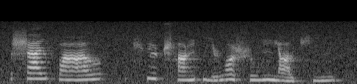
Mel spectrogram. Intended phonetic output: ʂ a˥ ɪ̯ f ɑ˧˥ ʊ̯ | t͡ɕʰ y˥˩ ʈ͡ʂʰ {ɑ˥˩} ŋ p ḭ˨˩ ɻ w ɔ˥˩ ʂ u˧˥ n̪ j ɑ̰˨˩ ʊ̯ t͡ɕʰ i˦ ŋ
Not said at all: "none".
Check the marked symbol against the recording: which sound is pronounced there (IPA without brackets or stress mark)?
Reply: ɑ˧˥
